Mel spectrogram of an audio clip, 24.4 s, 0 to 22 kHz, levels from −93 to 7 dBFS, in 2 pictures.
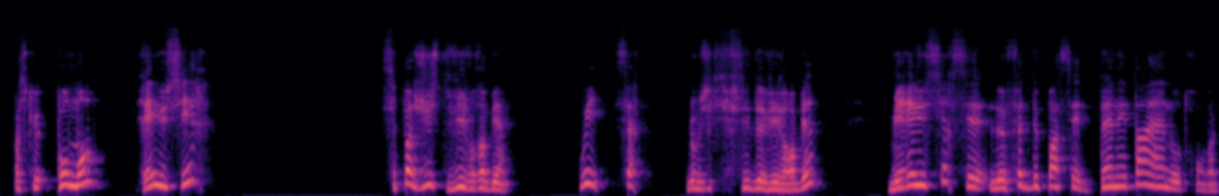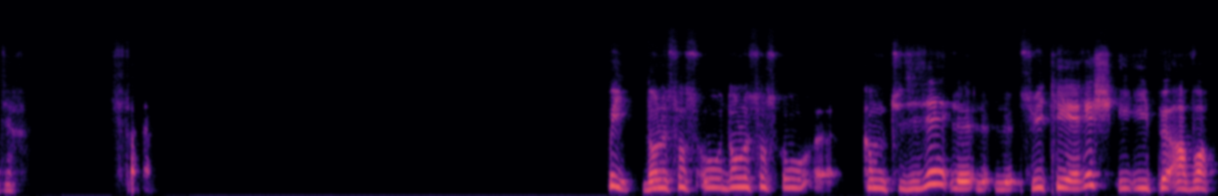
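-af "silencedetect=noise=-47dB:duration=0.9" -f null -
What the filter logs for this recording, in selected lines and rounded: silence_start: 2.04
silence_end: 3.87 | silence_duration: 1.83
silence_start: 12.33
silence_end: 13.37 | silence_duration: 1.04
silence_start: 13.68
silence_end: 18.29 | silence_duration: 4.61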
